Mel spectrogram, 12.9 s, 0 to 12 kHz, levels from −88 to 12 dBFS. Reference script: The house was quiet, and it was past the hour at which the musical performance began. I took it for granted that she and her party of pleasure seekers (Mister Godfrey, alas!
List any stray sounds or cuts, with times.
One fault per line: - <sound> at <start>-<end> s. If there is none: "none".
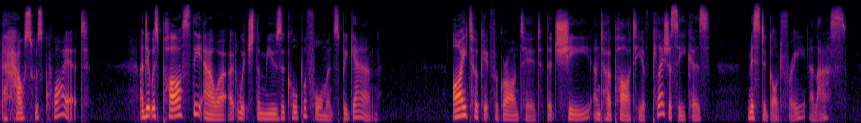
none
